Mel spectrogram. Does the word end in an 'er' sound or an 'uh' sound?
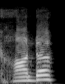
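uh. The word ends in a plain 'uh' vowel. "instead of saying like Honda"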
